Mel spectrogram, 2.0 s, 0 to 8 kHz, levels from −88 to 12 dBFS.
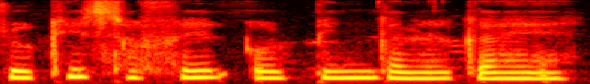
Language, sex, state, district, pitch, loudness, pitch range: Hindi, female, Arunachal Pradesh, Papum Pare, 235 Hz, -15 LUFS, 215-245 Hz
